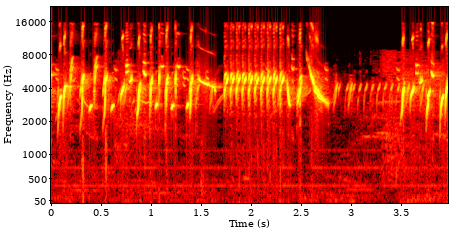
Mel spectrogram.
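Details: Dozens of European goldfinches in the wild, northern Morocco, 2022, sing a busy stream of high tinkling chirps, a quick buzzy trill and slurred whistles from overlapping birds.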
